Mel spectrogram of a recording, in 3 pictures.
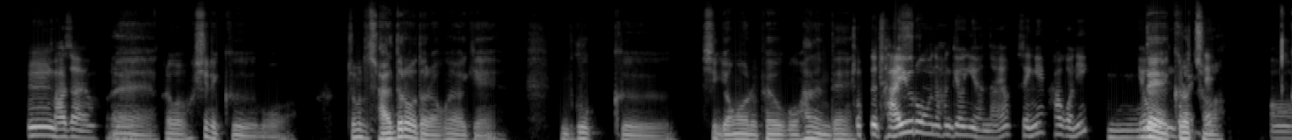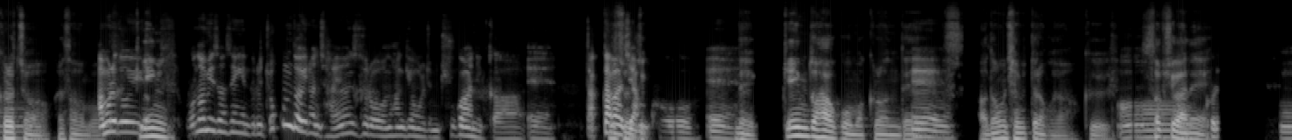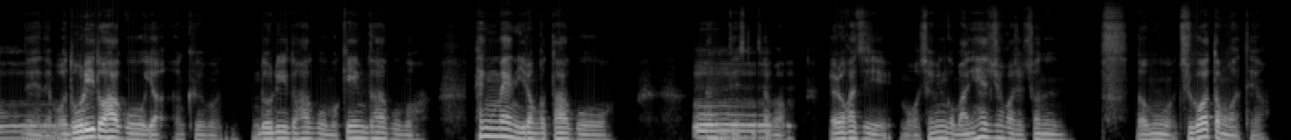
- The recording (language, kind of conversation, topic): Korean, unstructured, 좋아하는 선생님이 있다면 어떤 점이 좋았나요?
- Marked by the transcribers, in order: teeth sucking; teeth sucking; other background noise; teeth sucking; teeth sucking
